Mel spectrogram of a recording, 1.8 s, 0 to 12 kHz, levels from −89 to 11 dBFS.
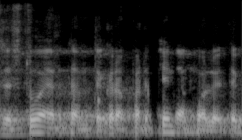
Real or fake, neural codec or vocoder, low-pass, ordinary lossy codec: real; none; 10.8 kHz; AAC, 64 kbps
